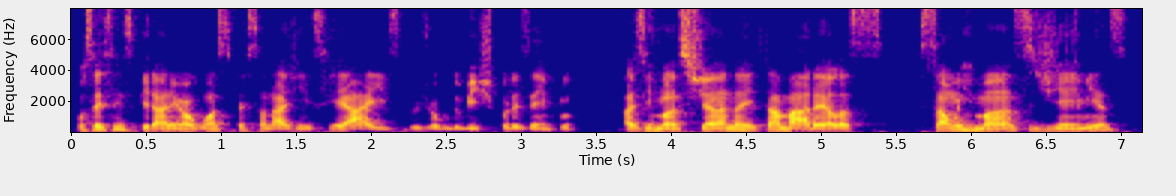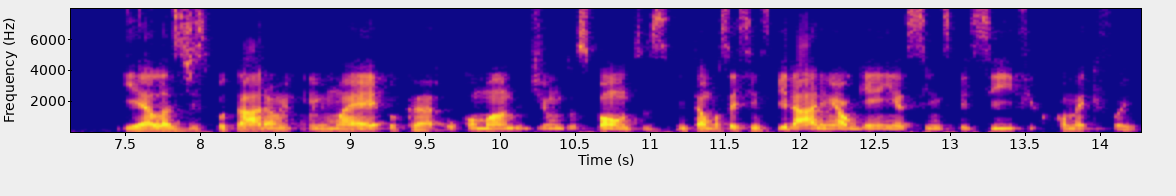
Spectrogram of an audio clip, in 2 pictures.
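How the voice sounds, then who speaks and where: Interviewer, a woman with a strikingly low voice, friendly and upbeat. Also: steady tone, fairly quick, fairly bright tone. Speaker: entertainment interviewer. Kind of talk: casual interview questions.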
